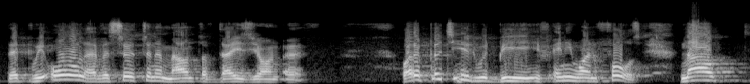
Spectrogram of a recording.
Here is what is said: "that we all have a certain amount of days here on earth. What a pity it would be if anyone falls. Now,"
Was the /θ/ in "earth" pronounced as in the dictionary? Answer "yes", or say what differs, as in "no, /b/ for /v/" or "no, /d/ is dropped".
yes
